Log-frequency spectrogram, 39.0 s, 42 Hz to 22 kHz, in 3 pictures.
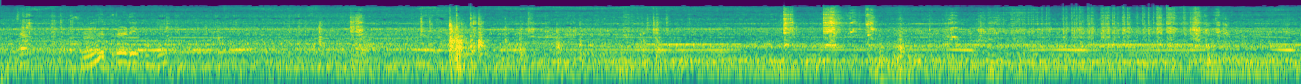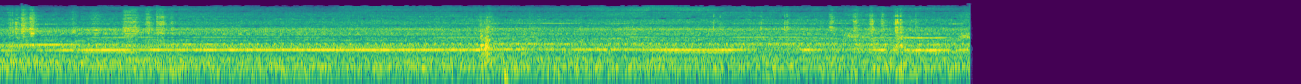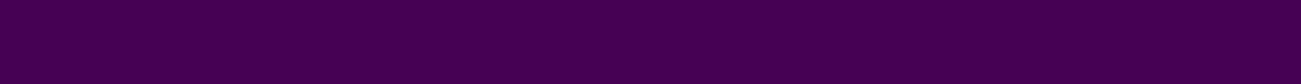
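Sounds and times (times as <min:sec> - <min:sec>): backhoe loader engine whine: 0:00.0 - 0:22.8.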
